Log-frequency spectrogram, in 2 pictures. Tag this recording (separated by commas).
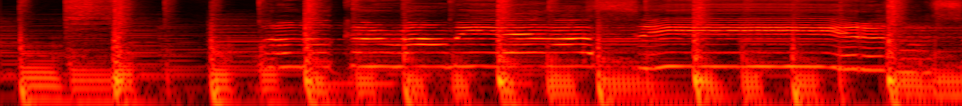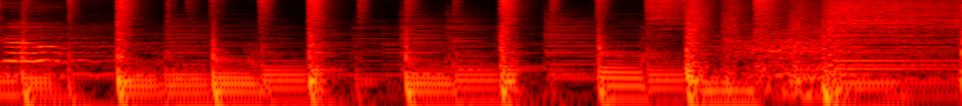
Music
